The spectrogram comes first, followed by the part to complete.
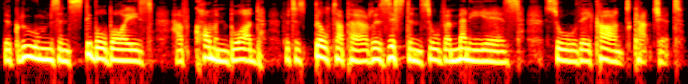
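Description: A woman acts out a crafty fake doctor from a children's fairy tale. He feigns grave, knowing expertise and spins out his lines slowly and deliberately. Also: deep voice, steady tone, mellow. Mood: falsely reassuring.

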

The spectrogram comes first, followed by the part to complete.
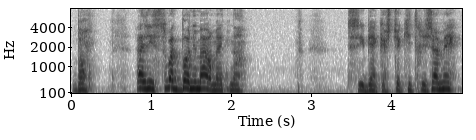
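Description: A woman's voice: medium pitch, moderate pace, natural voice. A woman playing a needy, sardonic grown son devoted to his mother, in a dramatic script reading. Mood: teasing, coaxing.

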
